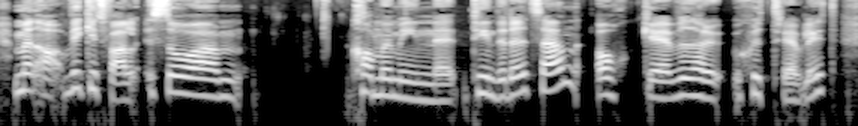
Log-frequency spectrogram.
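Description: A woman with a fairly high voice speaks very slowly and at a very even loudness, with fairly even intonation and long, frequent pauses, in a dry, close sound with no echo. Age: 20s. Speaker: podcast co-host. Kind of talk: casual chat.

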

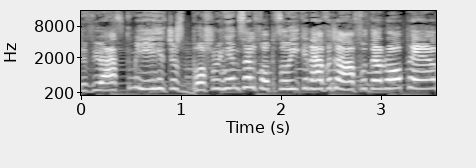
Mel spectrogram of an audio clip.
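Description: With music playing in the background, a woman speaks in a North Cork accent with ordinary pitch variation. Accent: North Cork Irish. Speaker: caller to comedy advice segment. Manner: gossipy, comic rant.

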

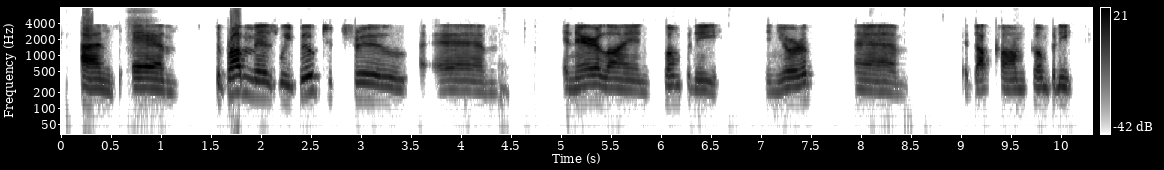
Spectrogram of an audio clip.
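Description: Very slow male speech broken by long, frequent pauses. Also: medium pitch for a man, ordinary pitch variation, big swings in loudness. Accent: Irish. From Ireland. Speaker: caller. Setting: phone call.

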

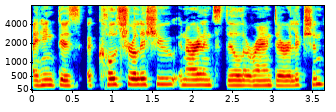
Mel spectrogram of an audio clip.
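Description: A woman has an unremarkable speaking voice at a moderate pace. The recording is very clean, with a silent background. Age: 40s. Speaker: systems designer and housing activist. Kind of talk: interview.

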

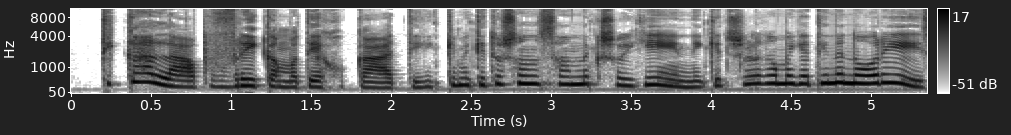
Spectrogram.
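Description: A woman's high-pitched voice in a dry, close sound with no echo. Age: 50s. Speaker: triathlete and lifeguard volunteer. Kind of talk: interview.

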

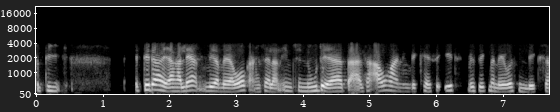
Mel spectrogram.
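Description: With fairly even intonation, a plain, everyday voice proceeds at a moderate pace. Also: woman, fairly low pitch for a woman. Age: 40s. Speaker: woman in menopause. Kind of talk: interview.

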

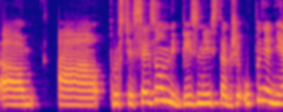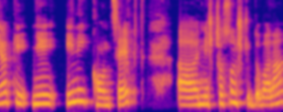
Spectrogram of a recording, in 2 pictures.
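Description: A woman speaks at a fairly slow pace in a high pitch, with ordinary pitch variation and very even loudness. The recording is very clean, with a silent background. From western Slovakia, near Trnava. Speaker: amusement park manager. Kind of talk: interview.

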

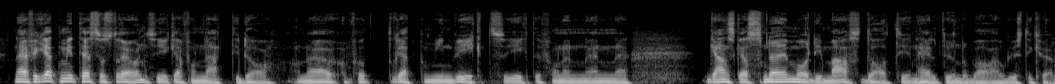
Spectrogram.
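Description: On a very clean recording with a silent background, a man with a very deep, low, somewhat breathy voice and a dark, mellow tone speaks at a moderate pace with ordinary pitch variation. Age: 40s. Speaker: interview guest sharing weight-loss story. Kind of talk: interview. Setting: studio.

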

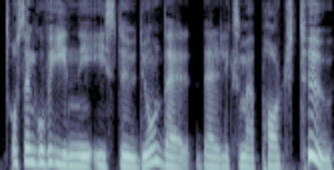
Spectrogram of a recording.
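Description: In an ordinary speaking voice, a woman talks at a moderate pace with lively intonation and a fairly low pitch, the sound dry and close with no echo on a very clean recording with a silent background. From Sweden, Norrköping (Östergötland). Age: 30s. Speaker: TV presenter and actress. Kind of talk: casual interview.

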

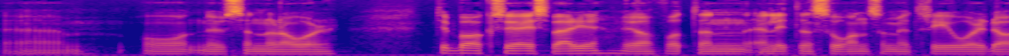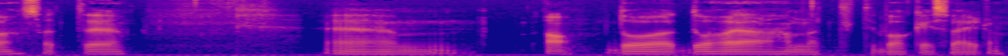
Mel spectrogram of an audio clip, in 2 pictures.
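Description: A man with a very deep, low pitch and ordinary pitch variation talks at a fairly quick pace on a very clean recording with a silent background. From Sweden, Uppsala. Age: 30s. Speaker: tech company executive. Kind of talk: interview. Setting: studio. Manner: halting, many repetitions.

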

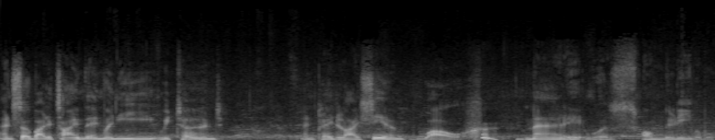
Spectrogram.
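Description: A man with a medium pitch and lively intonation is heard against noticeable background noise. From Jamaica, raised in London England. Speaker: photographer. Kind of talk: recounting memories in an interview.

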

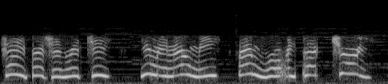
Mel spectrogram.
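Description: Faint music plays behind a put-on character voice pitched extremely high and delivered at a moderate pace. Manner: comedic impression.

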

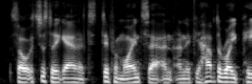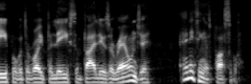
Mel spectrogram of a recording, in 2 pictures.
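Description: A man with a Dublin accent at a very fast pace, fairly low in pitch with fairly even intonation. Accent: Dublin Irish. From Ireland, Dublin (Ballymun). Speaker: psychotherapist. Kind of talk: casual chat.

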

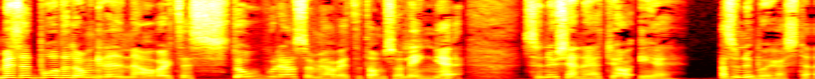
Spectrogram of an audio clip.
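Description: Speaking at a very fast pace with lively intonation, a woman at medium pitch is heard on a very clean recording with a silent background. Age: 20s. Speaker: podcast co-host. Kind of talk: casual chat.

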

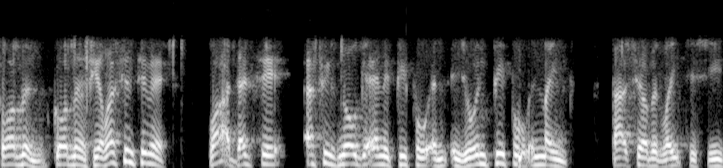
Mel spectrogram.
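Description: In a Scottish accent, a man with a fairly high pitch talks at a fairly quick pace, with very even loudness and ordinary pitch variation. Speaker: football fan caller. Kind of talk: radio phone-in. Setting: phone call. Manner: animated.

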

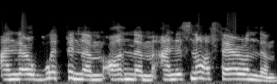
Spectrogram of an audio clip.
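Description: A voice in a Cork accent with ordinary pitch variation and a dry, close sound with no echo. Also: woman. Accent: Cork Irish. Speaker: caller. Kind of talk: phone-in chat.

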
